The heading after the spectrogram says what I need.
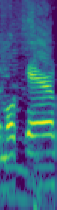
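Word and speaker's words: Simmelkjaer: my name is similare it's pronounced similare like Obamacare and I'm the CEO of New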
